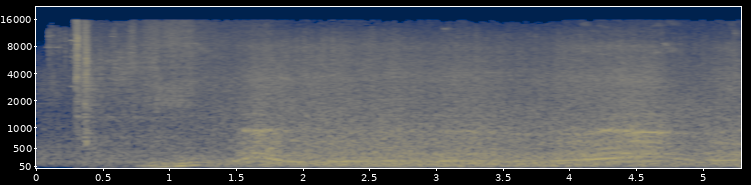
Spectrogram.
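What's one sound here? A jeep engine rumbles as the vehicle drives off and speeds up.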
